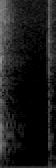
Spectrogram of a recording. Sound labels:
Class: object falling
